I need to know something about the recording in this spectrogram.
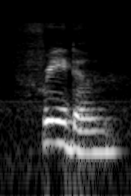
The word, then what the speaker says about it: freedom: Freedom. And the O in freedom is a schwa.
